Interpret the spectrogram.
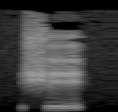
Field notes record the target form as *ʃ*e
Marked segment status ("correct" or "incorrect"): correct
